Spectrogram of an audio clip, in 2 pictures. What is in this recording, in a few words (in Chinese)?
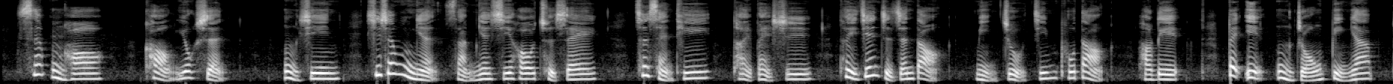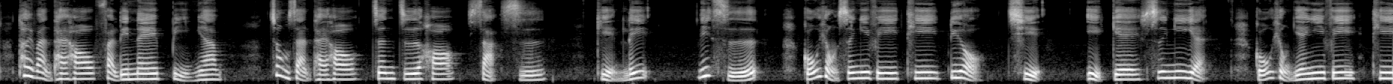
客語; 高雄市; 高雄市市長議員有聲選舉公報; 第七選區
